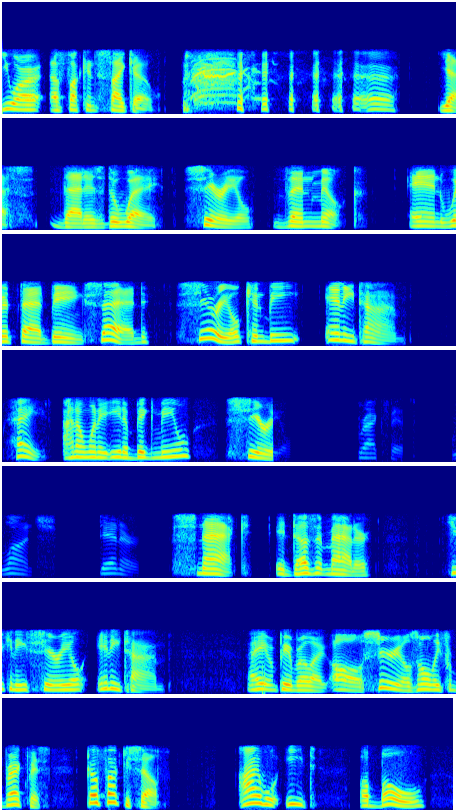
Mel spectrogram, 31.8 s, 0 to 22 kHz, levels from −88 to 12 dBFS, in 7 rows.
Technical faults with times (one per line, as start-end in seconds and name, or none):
16.32-19.83 one channel inverted
25.30-25.32 packet loss with pitch repetition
